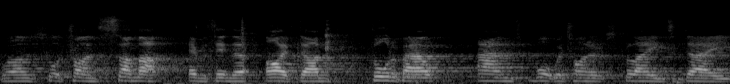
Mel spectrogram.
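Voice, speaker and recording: Noticeable background noise sits under a man speaking at a fairly slow pace with a fairly high pitch and a monotone, flat intonation. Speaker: farm manager. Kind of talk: open-day talk to an audience. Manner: casual, humorous, conversational.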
